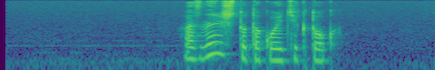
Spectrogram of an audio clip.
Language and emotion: Russian, neutral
